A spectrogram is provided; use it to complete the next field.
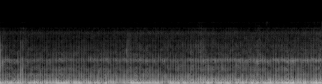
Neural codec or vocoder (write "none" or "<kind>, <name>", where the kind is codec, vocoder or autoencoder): vocoder, Vocos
